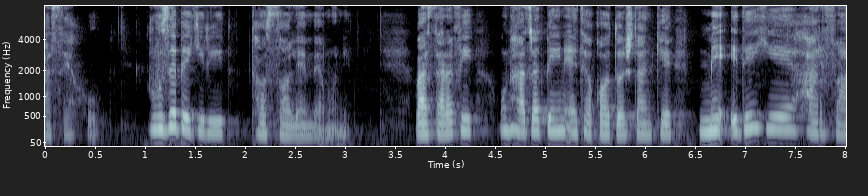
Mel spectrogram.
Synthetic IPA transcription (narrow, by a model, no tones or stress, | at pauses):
sehːo̰ | ruːze̞be̞ɟiːɾiːd̪̥̚ | t̪ʰːɒːsɒːle̞mbe̞̰mṵnḭːd̪̥̚ | væːz̥t̪ʰæɾæfiː | uːnɦæzɾæt̪̚be̞iːne̞t̪ʰe̞ɣɒːd̪̚d̪ːɒːʃt̪ænd̪̥̚cʲʰe̞me̞ʔd̪e̞jehæɾfæ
